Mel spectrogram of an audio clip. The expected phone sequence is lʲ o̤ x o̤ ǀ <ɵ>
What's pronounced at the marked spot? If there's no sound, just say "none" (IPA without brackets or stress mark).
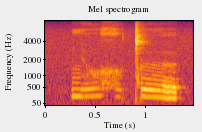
ɵ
